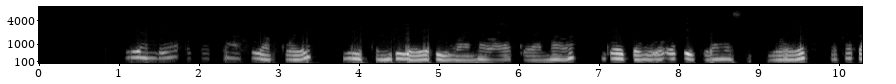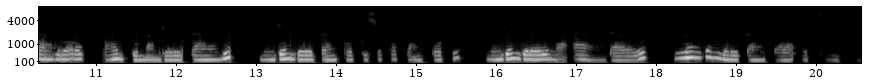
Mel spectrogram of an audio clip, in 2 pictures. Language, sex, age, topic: Oshiwambo, female, 18-24, finance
